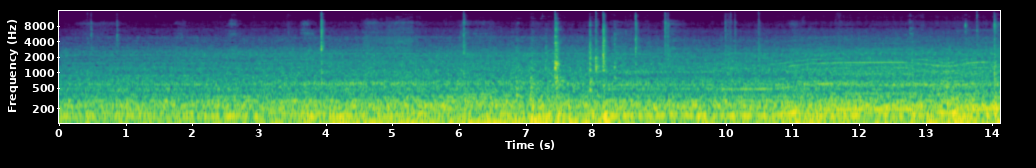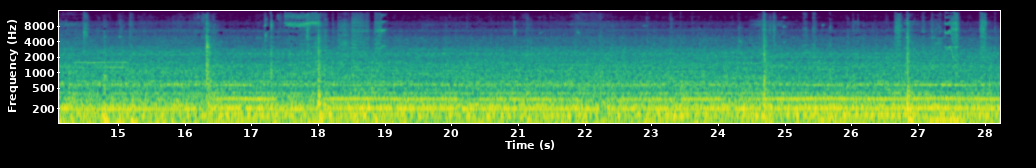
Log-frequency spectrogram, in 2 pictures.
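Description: Tractor engine running, heard from inside the cab, with scattered rattles and clicks. The engine note steadies at a higher pitch about eleven seconds in. A brief wavering whistle-like tone comes in the middle.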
